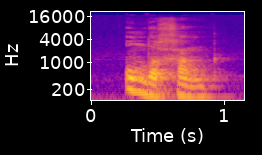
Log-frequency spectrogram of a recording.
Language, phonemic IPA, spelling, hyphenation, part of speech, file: Dutch, /ˈɔndərˌɣɑŋ/, ondergang, on‧der‧gang, noun, Nl-ondergang.ogg
- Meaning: 1. the setting (of the sun or moon) 2. downfall, ruination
